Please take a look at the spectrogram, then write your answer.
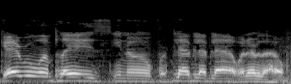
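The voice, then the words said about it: Poor imitation of another person's voice. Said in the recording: “terrible John Gruden impression”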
